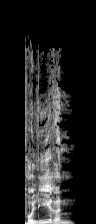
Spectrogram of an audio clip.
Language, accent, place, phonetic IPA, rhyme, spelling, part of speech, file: German, Germany, Berlin, [ˌpoˈliːʁən], -iːʁən, Polieren, noun, De-Polieren.ogg
- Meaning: dative plural of Polier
